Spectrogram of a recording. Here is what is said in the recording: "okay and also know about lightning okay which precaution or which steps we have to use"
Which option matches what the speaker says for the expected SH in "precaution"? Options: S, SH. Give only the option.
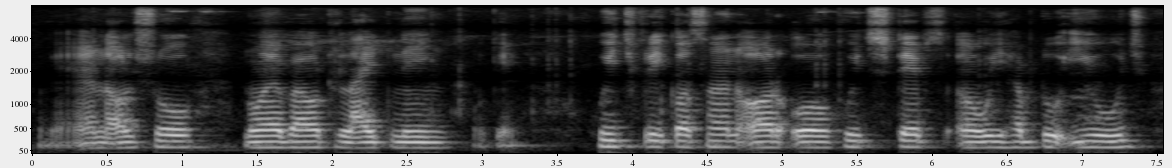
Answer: S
